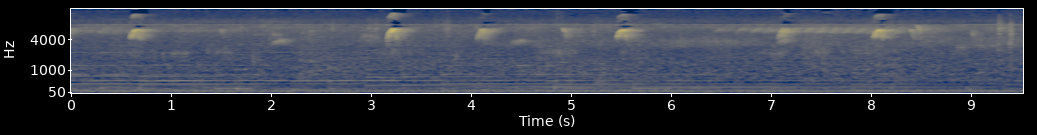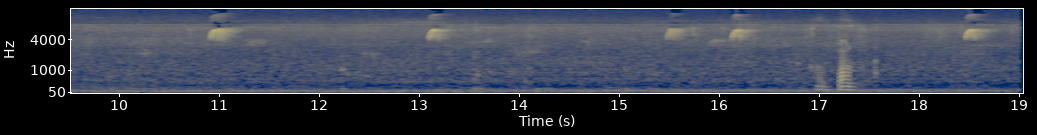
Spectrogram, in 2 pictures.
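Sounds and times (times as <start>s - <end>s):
bird chirping: 0.0s - 17.5s, 18.4s - 19.0s
faint background music: 0.0s - 19.0s
low outdoor rumble: 0.0s - 19.0s.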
